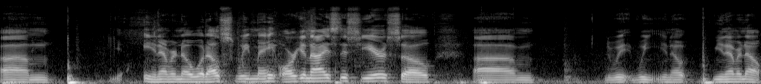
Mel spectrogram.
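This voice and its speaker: Here a man talks with an American accent in an ordinary speaking voice. He keeps a moderate pace with ordinary pitch variation. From Long Island, New York. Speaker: union official. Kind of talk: meeting report. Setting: union meeting, livestreamed.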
